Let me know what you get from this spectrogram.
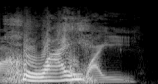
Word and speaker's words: Huawei: Because didn't they arrest the CEO of the, how do you pronounce that company? Huawei? – Huawei.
